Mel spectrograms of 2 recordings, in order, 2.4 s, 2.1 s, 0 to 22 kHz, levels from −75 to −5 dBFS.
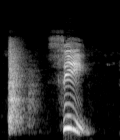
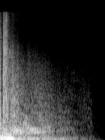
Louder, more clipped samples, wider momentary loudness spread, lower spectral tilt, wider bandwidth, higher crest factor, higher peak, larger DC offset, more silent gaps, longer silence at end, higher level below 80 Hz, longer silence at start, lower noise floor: about the same, -13 LUFS vs -14 LUFS; second, under 0.1% vs 2%; second, 21 LU vs 24 LU; second, -1 dB/octave vs -5.5 dB/octave; second, 9.2 kHz vs 15 kHz; about the same, 16 dB vs 12 dB; about the same, 0 dBFS vs 0 dBFS; neither; neither; second, 0.6 s vs 0.85 s; second, -70 dBFS vs -14 dBFS; first, 0.15 s vs 0 s; first, -58 dBFS vs -50 dBFS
